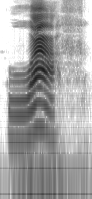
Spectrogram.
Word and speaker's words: laugh: short a sound the gh is also a part of the word we need to remember by heart the gh is making an f sound the word is laugh tomorrow oh tomorrow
